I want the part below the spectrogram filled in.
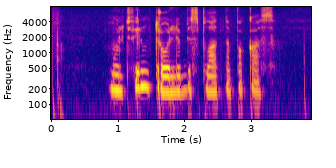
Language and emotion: Russian, neutral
